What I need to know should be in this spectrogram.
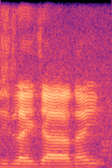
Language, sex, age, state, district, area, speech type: Bodo, male, 60+, Assam, Kokrajhar, rural, spontaneous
